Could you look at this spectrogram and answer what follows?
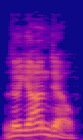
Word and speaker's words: Luyando: Luyando! It's South African. Right, okay, Luyondo. Why didn't you say that in the first place? Luyondo. Okay, awesome. Thank you for that. That's how you pronounce that.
